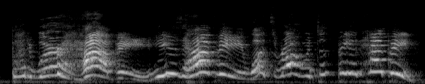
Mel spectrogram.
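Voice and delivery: loud, high-pitched mock whine; protesting. Defending the happy dog to her friend, loudly protesting. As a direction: plead it like an overexcited kid. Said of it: "And I'm just like".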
